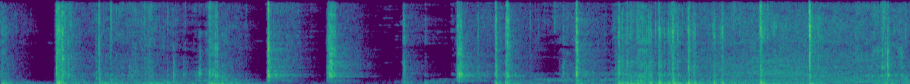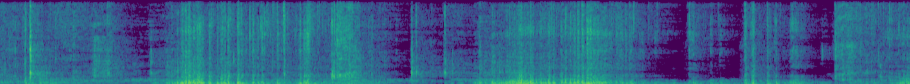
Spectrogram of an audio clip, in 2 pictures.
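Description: A solid green soap bar, held in the hand, is carved and scraped with a utility-knife blade into curls and shavings. Sharp, crisp clicks of the blade biting in alternate with longer, dry crunchy scraping strokes that rise and fall. The strokes carry bright, crackly detail over a softer low rasp.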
